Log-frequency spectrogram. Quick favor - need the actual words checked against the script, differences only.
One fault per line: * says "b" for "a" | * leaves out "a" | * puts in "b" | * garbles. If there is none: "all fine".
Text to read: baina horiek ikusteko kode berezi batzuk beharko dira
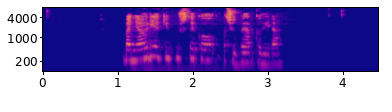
* leaves out "kode berezi"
